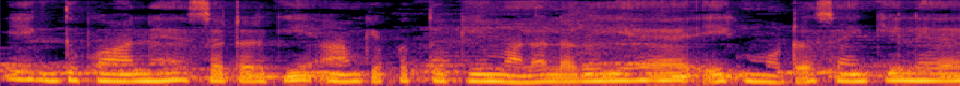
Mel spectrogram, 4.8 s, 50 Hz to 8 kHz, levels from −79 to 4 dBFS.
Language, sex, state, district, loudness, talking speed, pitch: Hindi, female, Punjab, Pathankot, -14 LUFS, 185 wpm, 165 Hz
